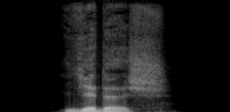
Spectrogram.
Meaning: Yiddish (of or pertaining to the Yiddish language)
- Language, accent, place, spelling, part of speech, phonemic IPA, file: German, Germany, Berlin, jiddisch, adjective, /jɪdɪʃ/, De-jiddisch2.ogg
